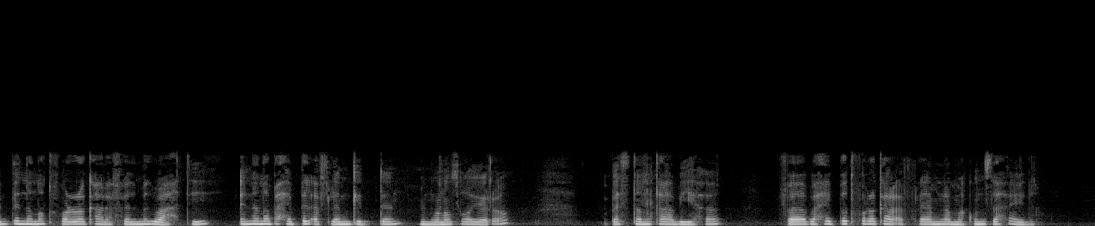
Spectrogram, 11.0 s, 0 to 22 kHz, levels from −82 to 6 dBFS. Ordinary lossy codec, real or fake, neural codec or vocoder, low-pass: none; real; none; 7.2 kHz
